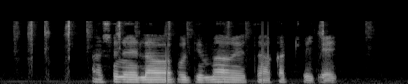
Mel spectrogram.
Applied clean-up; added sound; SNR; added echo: none; Scissors; 14 dB; none.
